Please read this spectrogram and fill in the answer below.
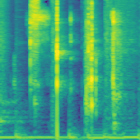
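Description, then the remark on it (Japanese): Beer cans cracking open for a toast, a sharp metallic pop followed by bursts of fizzy hiss, with a few overlapping openings in quick succession and no talking. “DJ が DJ が奏でるこの缶を開ける音。”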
